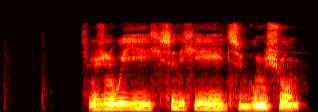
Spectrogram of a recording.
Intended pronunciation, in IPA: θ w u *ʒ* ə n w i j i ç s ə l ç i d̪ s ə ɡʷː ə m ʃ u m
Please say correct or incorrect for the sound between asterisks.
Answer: correct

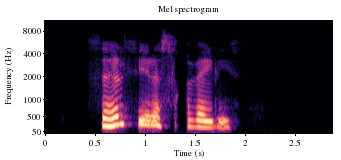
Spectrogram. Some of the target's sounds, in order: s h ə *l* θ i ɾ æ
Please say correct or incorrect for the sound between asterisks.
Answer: correct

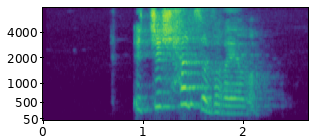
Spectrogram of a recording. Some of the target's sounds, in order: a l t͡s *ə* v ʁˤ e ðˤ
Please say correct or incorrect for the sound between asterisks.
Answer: correct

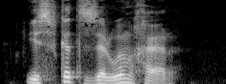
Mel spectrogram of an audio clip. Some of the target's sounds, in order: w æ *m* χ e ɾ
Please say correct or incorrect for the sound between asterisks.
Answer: correct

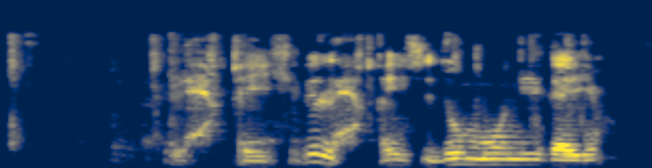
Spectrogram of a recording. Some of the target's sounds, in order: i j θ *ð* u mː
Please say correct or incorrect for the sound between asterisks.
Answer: correct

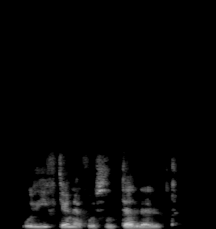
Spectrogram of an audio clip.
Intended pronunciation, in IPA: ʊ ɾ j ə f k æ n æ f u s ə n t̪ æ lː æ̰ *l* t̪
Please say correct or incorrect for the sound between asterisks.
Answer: correct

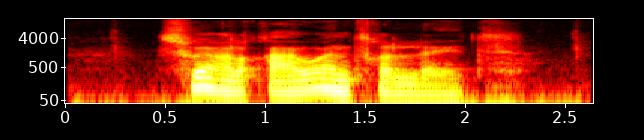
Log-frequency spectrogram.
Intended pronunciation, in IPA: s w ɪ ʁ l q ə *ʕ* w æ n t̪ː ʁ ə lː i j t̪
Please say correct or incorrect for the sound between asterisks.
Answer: correct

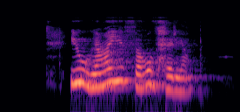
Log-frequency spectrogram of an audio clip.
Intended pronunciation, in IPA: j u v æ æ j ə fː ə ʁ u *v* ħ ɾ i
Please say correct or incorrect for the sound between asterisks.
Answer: correct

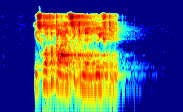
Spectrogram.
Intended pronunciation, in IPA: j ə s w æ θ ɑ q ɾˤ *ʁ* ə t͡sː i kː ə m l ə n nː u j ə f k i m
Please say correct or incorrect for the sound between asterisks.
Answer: incorrect: ʕ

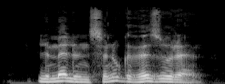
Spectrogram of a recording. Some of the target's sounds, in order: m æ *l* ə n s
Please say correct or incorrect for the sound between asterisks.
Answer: correct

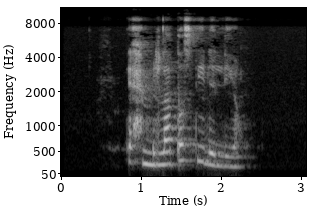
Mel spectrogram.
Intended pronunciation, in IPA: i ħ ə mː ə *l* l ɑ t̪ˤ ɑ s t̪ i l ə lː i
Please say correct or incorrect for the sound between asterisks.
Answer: correct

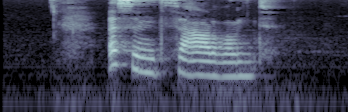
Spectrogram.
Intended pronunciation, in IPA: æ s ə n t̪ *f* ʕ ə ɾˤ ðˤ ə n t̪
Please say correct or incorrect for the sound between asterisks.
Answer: incorrect: θ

